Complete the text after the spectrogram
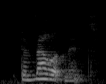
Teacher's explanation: we stress the second syllable in development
